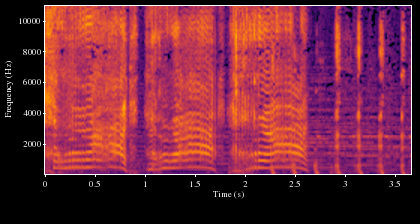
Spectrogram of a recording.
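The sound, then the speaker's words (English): Trandoshan hunters hooting: three loud, drawn-out harmonic cries that rise and fall, followed by a quick series of short rhythmic grunting pulses. “I was hoping that the noise that would bring us into the Clone Wars Report today would indeed be the hooting, as the captions say, of the Trandoshan hunters.”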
